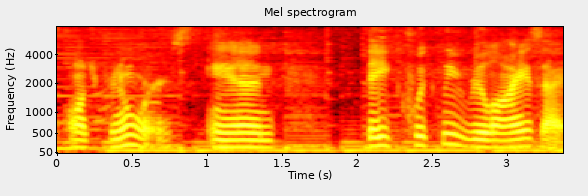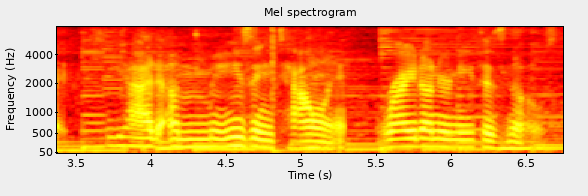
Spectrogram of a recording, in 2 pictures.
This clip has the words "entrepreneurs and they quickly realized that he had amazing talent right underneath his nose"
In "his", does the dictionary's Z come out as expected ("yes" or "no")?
yes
